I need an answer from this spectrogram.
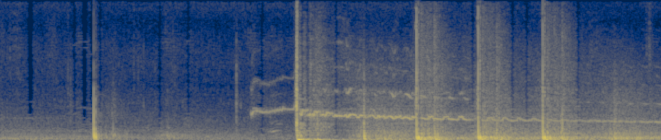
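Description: Aerial fireworks bursting. A single sharp bang about a second in, then a long whistle that slowly falls in pitch, with a quick run of bangs at about two a second, the loudest just after it starts.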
